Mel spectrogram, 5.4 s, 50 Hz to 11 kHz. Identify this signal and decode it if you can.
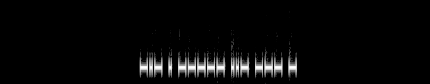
Morse code, heard as a keyed tone, about 40 wpm, 700 Hz. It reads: KE0UOT
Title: USA Call Signs - 6 Characters - 40wpm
